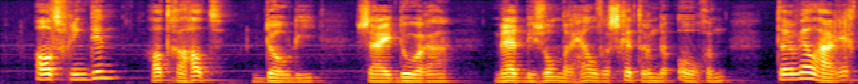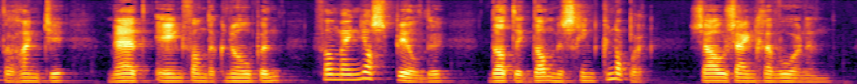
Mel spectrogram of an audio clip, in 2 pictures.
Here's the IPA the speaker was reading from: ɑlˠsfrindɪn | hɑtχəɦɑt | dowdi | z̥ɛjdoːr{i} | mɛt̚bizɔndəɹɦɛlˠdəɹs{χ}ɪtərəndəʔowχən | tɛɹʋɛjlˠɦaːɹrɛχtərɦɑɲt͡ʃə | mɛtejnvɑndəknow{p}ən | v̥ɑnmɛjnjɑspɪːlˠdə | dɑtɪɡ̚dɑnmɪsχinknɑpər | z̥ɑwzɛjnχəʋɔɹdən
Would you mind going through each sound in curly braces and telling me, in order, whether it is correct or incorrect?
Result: incorrect: a, correct, correct

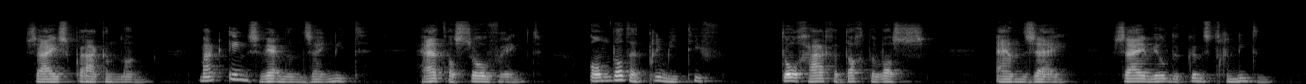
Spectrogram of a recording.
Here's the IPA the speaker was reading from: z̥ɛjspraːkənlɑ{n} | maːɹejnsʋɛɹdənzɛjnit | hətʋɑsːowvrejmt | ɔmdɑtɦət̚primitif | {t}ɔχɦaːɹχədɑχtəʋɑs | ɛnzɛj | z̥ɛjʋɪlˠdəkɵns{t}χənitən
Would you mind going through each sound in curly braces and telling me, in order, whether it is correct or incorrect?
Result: incorrect: ŋ, correct, correct

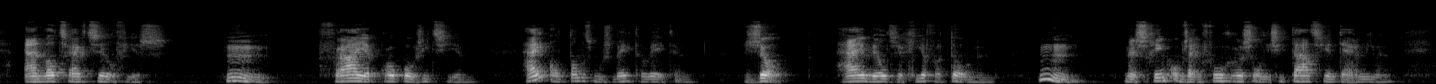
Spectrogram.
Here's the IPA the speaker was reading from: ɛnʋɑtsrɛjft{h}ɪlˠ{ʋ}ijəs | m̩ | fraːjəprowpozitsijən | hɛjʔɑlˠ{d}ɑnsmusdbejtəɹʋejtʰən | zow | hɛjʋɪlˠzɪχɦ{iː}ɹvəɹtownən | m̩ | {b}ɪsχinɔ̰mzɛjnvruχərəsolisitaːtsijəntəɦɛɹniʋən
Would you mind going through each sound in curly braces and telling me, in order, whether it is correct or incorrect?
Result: incorrect: s, incorrect: v, incorrect: t, correct, incorrect: m

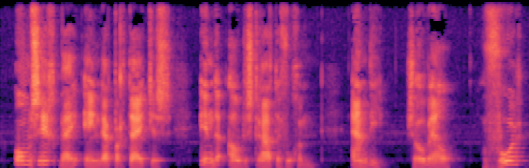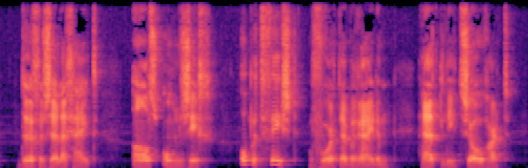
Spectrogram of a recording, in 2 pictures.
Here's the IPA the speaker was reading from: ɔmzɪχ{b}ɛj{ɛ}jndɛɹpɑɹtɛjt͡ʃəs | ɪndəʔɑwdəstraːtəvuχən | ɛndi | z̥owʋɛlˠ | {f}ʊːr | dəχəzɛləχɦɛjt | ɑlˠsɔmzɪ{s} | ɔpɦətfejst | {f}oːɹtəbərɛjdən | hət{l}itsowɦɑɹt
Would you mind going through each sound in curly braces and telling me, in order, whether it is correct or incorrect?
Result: correct, incorrect: e, incorrect: v, incorrect: χ, incorrect: v, correct

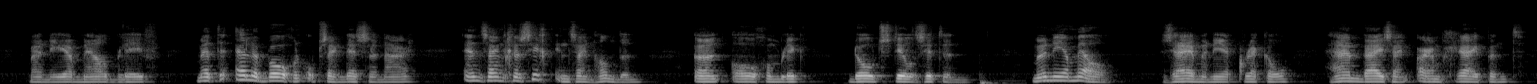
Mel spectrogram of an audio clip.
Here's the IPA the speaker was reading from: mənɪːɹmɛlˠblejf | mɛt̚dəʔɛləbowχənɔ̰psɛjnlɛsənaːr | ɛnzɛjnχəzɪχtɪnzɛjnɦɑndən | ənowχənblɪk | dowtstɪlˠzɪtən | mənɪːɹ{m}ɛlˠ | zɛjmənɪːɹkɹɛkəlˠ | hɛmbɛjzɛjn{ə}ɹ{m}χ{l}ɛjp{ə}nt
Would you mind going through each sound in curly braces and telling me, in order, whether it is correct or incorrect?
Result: correct, incorrect: ɑ, correct, incorrect: r, correct

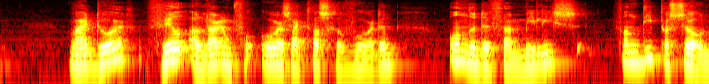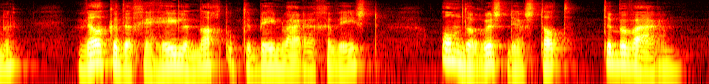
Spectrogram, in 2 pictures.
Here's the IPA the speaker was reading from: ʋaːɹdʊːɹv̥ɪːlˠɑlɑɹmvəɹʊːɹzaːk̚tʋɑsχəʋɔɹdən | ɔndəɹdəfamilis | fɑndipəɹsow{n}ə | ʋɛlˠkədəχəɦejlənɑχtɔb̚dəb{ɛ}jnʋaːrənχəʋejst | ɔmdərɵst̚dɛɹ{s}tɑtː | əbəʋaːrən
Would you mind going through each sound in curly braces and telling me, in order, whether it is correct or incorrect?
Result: correct, incorrect: e, correct

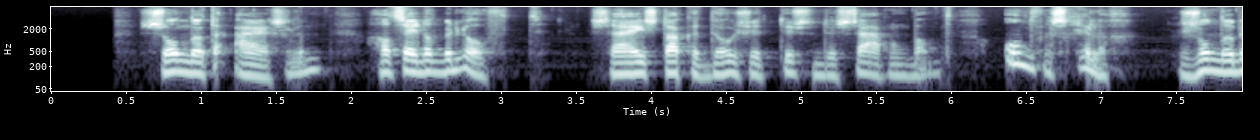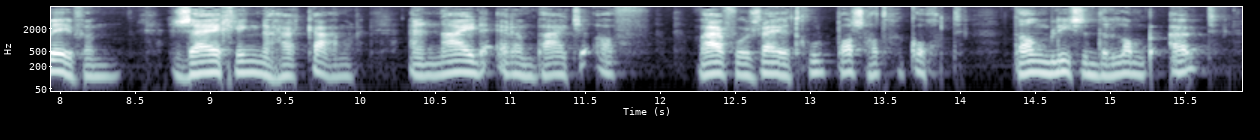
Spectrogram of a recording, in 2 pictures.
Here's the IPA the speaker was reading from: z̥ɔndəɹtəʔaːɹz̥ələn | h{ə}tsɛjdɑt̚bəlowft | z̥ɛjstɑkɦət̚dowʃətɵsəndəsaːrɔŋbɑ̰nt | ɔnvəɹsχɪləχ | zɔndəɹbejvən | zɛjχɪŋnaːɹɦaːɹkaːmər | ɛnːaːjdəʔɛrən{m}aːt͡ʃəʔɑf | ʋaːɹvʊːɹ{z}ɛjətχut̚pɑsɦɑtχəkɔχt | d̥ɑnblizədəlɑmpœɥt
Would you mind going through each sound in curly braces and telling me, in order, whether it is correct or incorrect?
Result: incorrect: ɑ, incorrect: b, correct

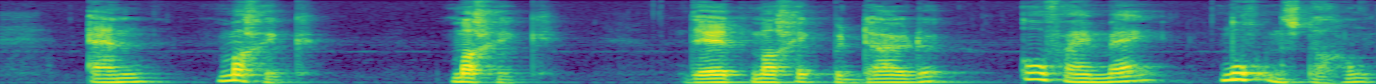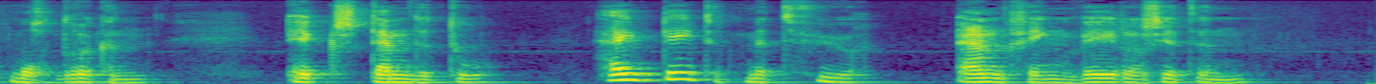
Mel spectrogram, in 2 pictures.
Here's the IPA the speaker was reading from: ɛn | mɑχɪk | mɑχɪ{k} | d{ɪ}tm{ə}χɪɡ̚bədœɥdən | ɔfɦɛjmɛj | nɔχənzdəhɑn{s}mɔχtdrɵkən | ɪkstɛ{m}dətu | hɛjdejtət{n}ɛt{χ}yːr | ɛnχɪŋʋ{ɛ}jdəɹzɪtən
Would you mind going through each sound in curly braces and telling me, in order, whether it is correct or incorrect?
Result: correct, correct, incorrect: ɑ, incorrect: t, correct, incorrect: m, incorrect: f, incorrect: e

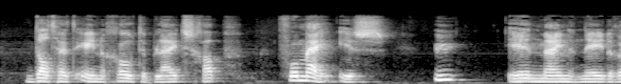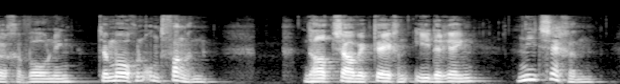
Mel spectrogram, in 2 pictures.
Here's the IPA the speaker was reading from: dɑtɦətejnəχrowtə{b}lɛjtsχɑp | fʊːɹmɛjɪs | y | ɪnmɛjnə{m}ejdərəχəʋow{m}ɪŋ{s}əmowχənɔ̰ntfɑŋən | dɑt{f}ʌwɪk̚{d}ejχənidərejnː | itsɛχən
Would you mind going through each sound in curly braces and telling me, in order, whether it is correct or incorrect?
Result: correct, incorrect: n, incorrect: n, incorrect: t, incorrect: s, incorrect: t

